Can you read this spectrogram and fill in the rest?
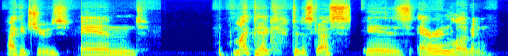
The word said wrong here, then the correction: Gurren Lagann: I said that wrong. I said that very wrong. I said that so wrong. Give me a moment, sir. – Oh, God. – You're a dick. Crap. How do you say it? – Do you mean Gurren Lagann? – Yes, that's...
